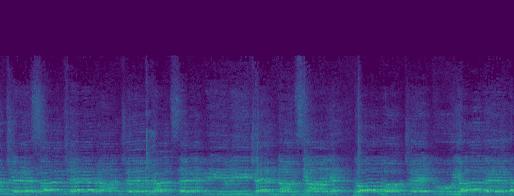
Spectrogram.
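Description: A women's vocal ensemble singing a cappella, several voices in harmony holding and moving between sustained notes.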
